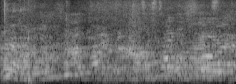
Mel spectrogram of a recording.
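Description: Several people talking over one another in a crowded room: overlapping party chatter of adults and children with no single clear voice.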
